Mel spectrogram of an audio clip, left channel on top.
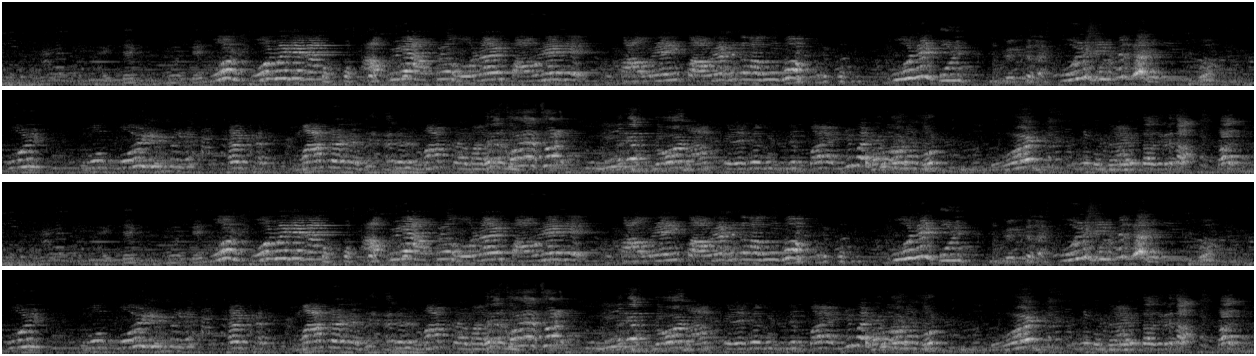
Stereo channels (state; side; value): noise; left; hum, 26 dB below the sound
